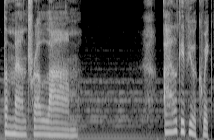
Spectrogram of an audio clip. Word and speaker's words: LAM: with the Bija mantra LAM. Only one syllable from the three letters L, A, and M. We breathe in deeply and gently, and with the beginning of the exhalation, we sound the mantra LAM.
